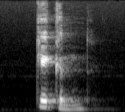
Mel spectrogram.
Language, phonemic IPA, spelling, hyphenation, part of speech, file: Dutch, /ˈkɪ.kə(n)/, kicken, kic‧ken, verb / adjective, Nl-kicken.ogg
- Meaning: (verb) 1. to get a kick out of 2. kick (remove someone from an online activity); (adjective) cool, awesome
